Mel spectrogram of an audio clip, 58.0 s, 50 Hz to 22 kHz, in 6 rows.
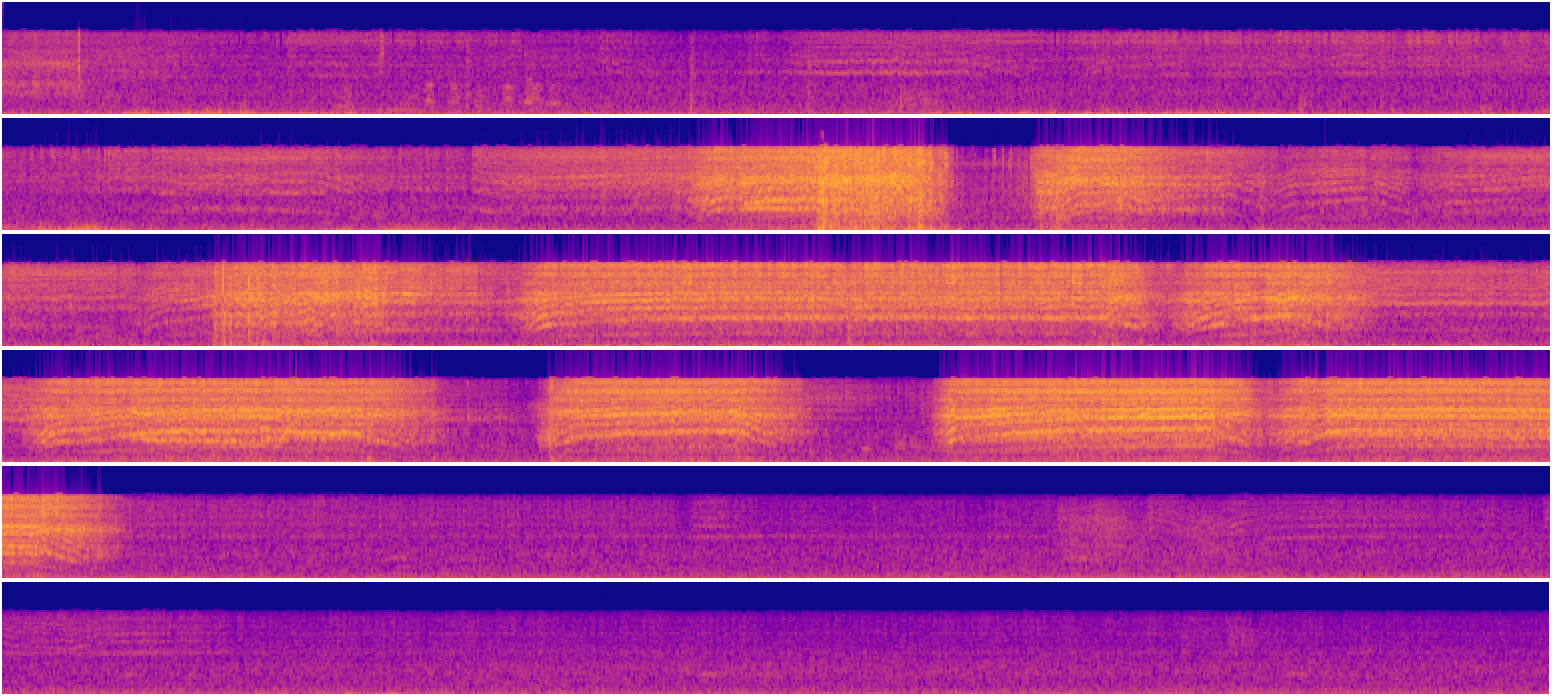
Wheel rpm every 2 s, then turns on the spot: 10, 0, 0, 0, 0, 0, 10, 80, 20, 0, 30, 80, 140, 70, 40, 90, 80, 70, 120, 70, 0, 0, 0, 0, 0, 0, 0, 0, 0.
none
